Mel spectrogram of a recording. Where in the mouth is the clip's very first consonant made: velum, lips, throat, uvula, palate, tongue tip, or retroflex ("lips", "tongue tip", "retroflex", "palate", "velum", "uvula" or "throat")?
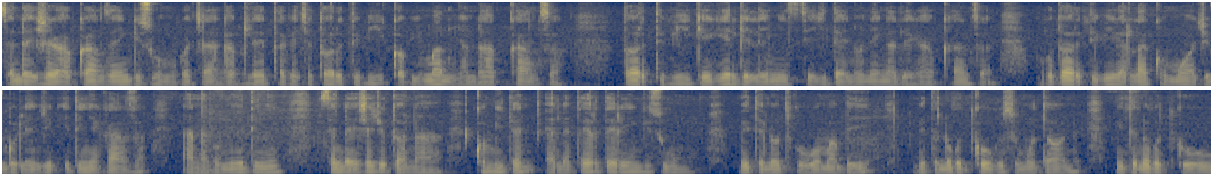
tongue tip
